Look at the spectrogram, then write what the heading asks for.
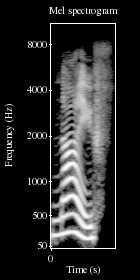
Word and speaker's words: knife: Say for example, another example is knife. Um remember how the knife is spelled out? It is like this, knife, right? So, it also starts with K N. And K is not pronounced.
